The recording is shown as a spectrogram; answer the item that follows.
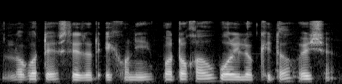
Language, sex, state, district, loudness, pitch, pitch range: Assamese, male, Assam, Kamrup Metropolitan, -17 LUFS, 120 Hz, 115-130 Hz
